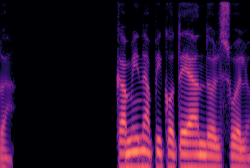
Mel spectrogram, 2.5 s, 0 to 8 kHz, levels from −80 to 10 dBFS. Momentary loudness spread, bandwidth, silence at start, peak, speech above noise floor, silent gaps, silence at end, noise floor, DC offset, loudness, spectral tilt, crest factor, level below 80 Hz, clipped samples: 13 LU; 8 kHz; 0 s; -4 dBFS; over 72 dB; 0.21-0.96 s; 0 s; under -90 dBFS; 2%; -19 LUFS; -7.5 dB/octave; 18 dB; -50 dBFS; under 0.1%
